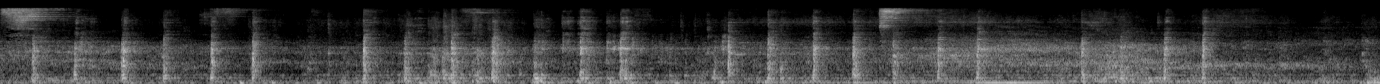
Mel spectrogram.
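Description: Passenger train coaches rolling past close by: a steady rumble of steel wheels on rail with many sharp clicks and knocks as the wheels cross rail joints.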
